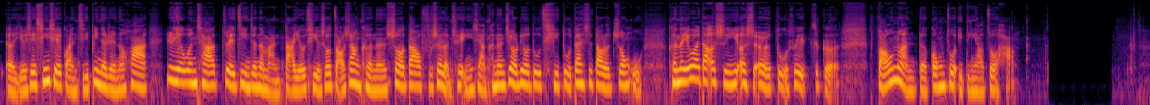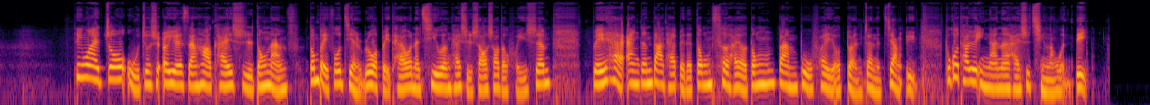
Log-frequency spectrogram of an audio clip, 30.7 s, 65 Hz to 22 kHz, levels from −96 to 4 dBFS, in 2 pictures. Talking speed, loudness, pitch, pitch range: 285 characters per minute, -19 LUFS, 190 Hz, 160-210 Hz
